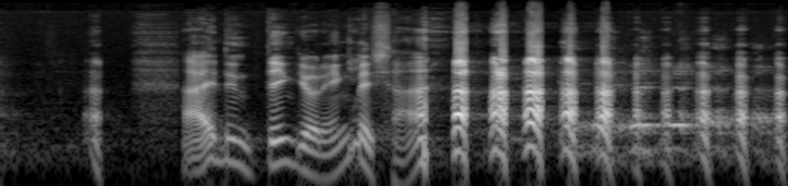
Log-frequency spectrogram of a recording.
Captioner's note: laughter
